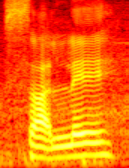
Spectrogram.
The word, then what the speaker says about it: Sale: It's called Salai but it is spelled sale in English like s a l e.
